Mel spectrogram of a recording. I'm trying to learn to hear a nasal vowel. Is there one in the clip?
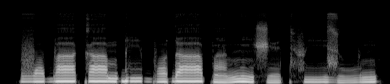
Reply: yes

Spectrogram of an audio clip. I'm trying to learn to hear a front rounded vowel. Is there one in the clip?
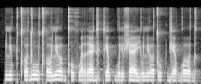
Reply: no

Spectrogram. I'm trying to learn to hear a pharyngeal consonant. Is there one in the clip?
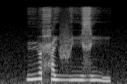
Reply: yes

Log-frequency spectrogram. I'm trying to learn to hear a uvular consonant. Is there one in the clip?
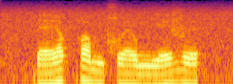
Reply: yes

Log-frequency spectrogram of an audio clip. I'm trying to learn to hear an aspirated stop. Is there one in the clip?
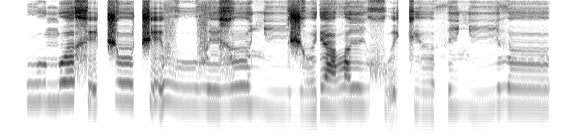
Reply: no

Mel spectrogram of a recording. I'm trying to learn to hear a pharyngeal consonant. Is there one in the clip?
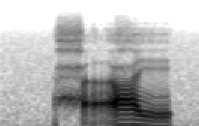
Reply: yes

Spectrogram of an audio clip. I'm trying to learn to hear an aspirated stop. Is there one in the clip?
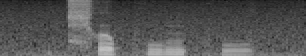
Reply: yes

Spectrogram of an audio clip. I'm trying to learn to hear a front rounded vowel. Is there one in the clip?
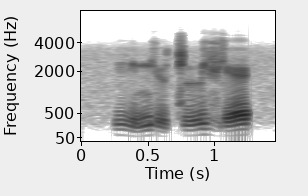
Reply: yes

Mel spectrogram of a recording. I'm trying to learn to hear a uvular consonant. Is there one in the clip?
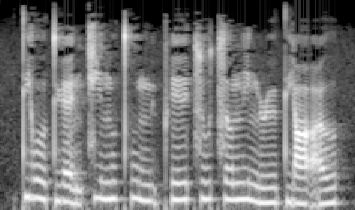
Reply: no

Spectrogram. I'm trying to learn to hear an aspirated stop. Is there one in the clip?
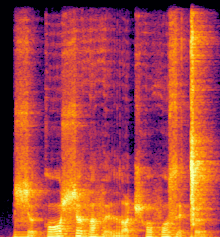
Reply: yes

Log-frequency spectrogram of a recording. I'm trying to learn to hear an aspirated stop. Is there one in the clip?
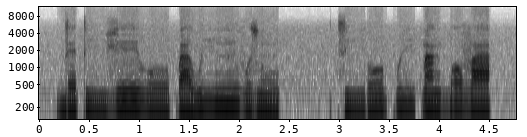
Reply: no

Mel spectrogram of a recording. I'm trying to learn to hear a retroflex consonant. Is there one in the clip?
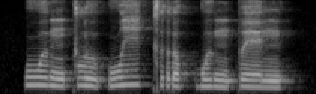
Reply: no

